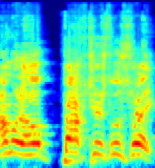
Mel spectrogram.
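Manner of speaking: eager voice, pitched high and loud.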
